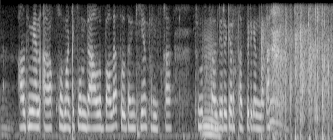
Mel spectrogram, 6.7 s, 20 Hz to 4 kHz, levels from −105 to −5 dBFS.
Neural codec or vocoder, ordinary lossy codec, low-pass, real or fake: none; none; 3.6 kHz; real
